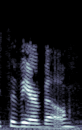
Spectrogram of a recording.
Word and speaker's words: Sevierville: Tell me a little bit about, this is Sevierville. – Yes. – Did I say it right? – It's actually Sevierville. – Oh, severe, like a severe toothache.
